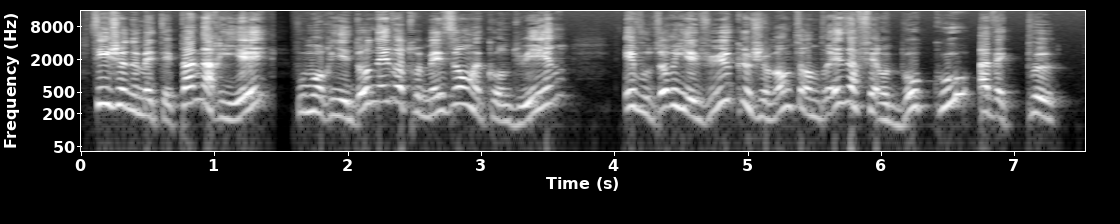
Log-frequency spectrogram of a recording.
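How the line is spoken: Cheerful reply. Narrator (French): répondit Suzanne gaiement

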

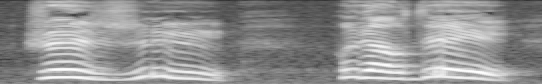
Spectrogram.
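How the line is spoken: Woman exclaiming. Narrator (French): s'écriait-elle

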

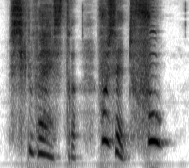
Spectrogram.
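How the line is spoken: Crying out, beside herself. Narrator (French): s'écria Félicie hors d'elle-même

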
